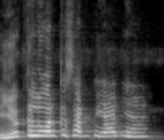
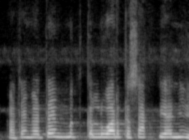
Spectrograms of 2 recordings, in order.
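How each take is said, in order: First: Higher, slower echo of keluar kesaktiannya, stressing keluar; emphatic echo. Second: Said in the usual way. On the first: Acted. Louder higher echo of line 17.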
